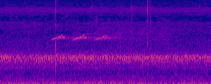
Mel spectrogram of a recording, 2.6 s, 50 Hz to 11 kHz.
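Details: A chorus of cicadas holds a steady, even droning whine without a break on the morning of 9 May 2024, after a night of heavy rain, thunder and tornado warnings, with water dripping from the trees.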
